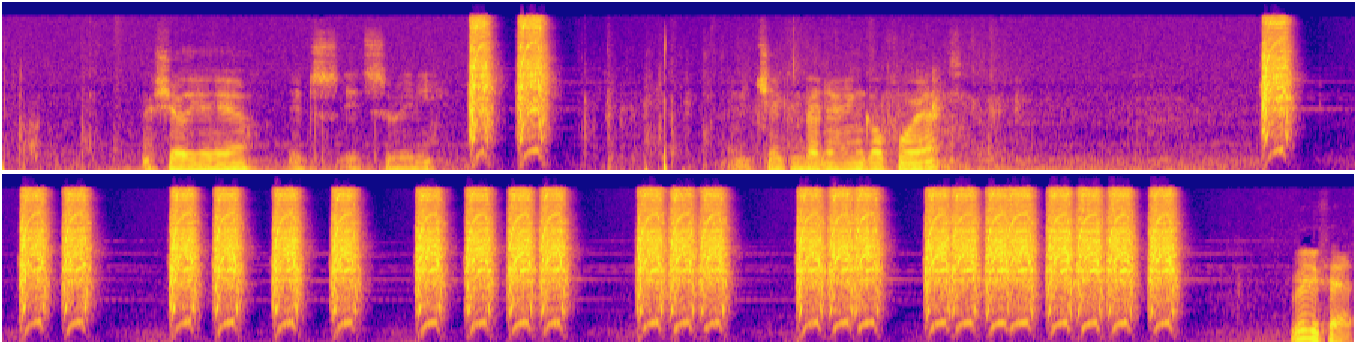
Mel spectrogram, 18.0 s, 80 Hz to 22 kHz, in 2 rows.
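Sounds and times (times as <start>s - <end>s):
airsoft rifle motor bursts: 3.1s - 3.8s, 8.4s - 17.0s.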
